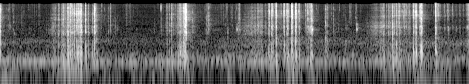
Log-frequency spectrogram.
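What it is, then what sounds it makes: Dry bar soap shaved with a blade. A solid oval tan bar of dry Timotei soap, held in the hand, is shaved and scraped along its edge with a utility knife blade. The result is a series of crisp, dry, bright scraping and shaving bursts that come at irregular intervals, with quieter rasping between strokes.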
